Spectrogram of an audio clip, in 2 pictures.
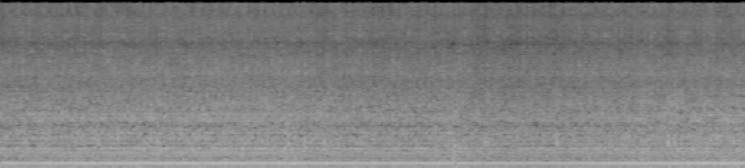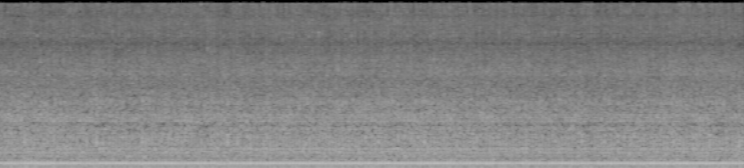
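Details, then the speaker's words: Briggs and Stratton generator, unused for a while and previously non-starting, running on fuel put into the line while powering a halogen work light; steady, even low hum that never hunts or stumbles; normal running under load. "i'll try that again but this time i put more gas in it and hopefully it'll run a little bit longer i'm also going to move the work light to the other outlet just to make sure it works as well"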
